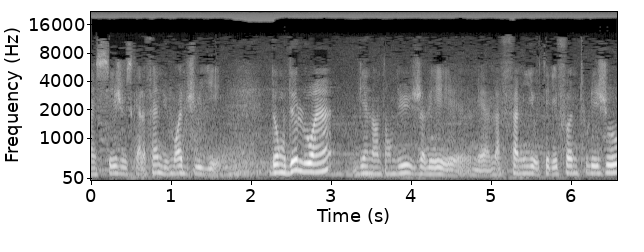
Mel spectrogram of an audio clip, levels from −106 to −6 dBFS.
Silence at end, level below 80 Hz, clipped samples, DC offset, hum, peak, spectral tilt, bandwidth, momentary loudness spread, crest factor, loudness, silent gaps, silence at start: 0 s; -56 dBFS; under 0.1%; under 0.1%; none; -6 dBFS; -5.5 dB/octave; over 20 kHz; 11 LU; 16 dB; -23 LUFS; none; 0 s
